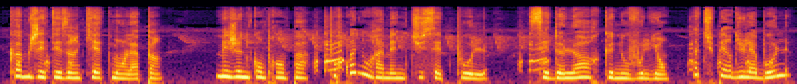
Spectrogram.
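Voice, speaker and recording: Woman as a high-voiced, fussy fairy-tale mother. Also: expressive, moderate pace, noisy background, lightly acted. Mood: worried, scolding. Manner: theatrical, scolding, coaxing. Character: fussy, greedy mother of a young adventurer. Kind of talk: cartoon fairy-tale character acting.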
